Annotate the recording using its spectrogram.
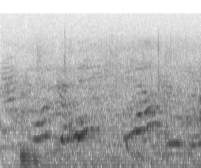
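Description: Young children's voices and chatter with a laugh, over a general crowd babble.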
